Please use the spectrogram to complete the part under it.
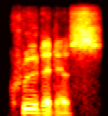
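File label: "crudités", American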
